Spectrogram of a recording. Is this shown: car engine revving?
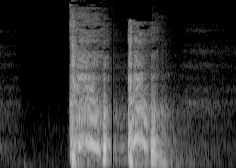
no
